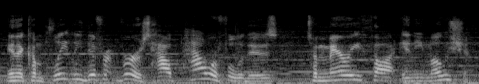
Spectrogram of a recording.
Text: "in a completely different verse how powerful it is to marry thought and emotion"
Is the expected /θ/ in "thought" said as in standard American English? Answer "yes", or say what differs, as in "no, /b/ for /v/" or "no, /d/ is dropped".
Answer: yes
